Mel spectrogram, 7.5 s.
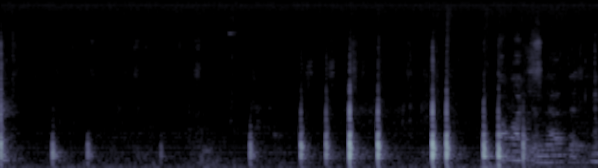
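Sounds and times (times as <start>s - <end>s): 
marker writing on a board during a Bible lesson: 0.0s - 7.0s.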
